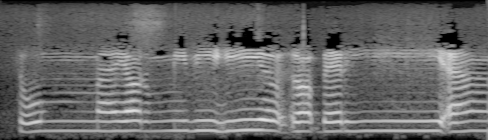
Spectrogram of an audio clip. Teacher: يرمي به على طول ما فيهاش ياء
